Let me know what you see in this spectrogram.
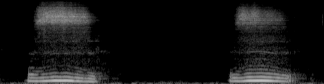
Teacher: you can feel the vibration very clearly in your throat from the vocal chords so that is the voiced fricative z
